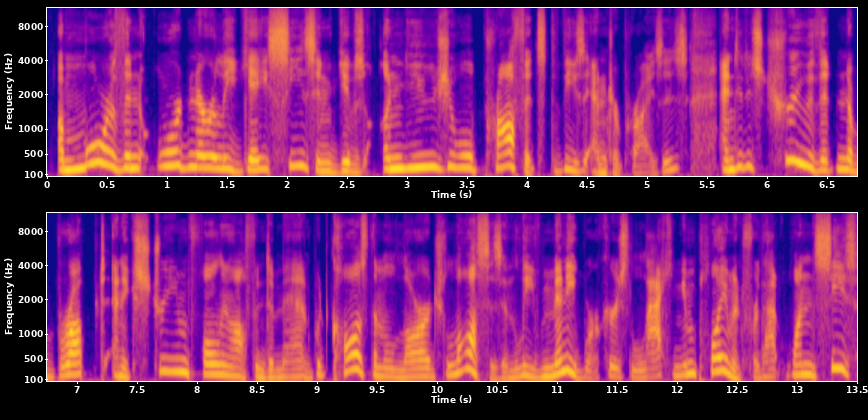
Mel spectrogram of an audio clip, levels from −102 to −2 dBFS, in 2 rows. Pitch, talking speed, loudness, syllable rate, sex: 200 Hz, 180 wpm, -20 LUFS, 5.4 syllables/s, male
